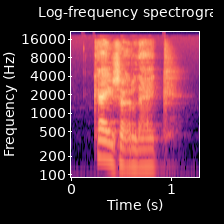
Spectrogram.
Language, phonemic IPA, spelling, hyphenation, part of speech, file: Dutch, /ˈkɛi̯.zər.lək/, keizerlijk, kei‧zer‧lijk, adjective, Nl-keizerlijk.ogg
- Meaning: imperial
